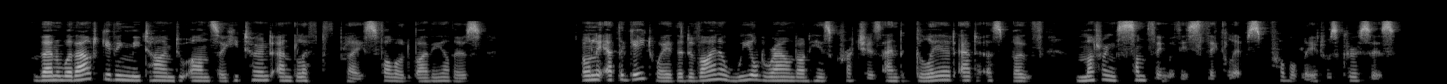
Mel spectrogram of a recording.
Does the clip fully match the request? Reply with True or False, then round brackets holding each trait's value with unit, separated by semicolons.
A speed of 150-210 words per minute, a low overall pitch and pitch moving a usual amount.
False (180 wpm; 180 Hz; 3.3 semitones)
